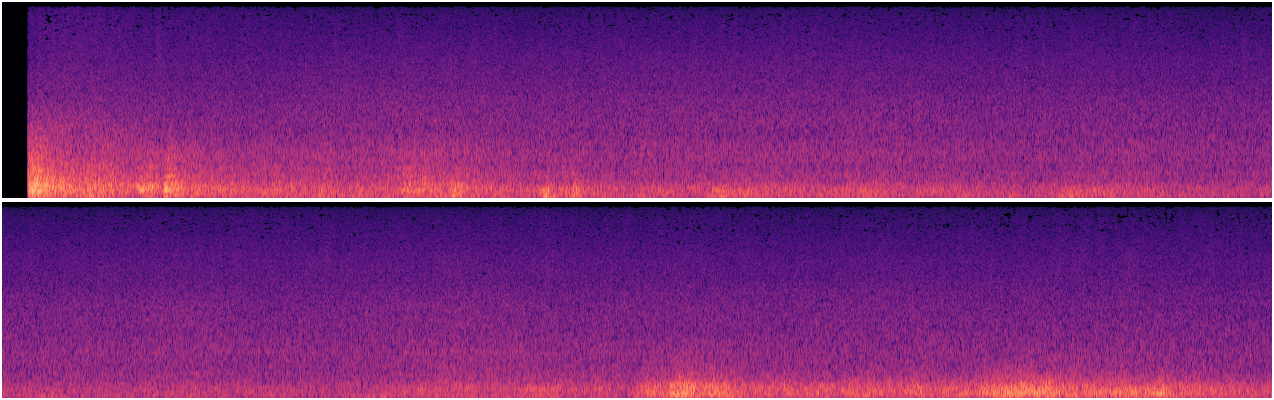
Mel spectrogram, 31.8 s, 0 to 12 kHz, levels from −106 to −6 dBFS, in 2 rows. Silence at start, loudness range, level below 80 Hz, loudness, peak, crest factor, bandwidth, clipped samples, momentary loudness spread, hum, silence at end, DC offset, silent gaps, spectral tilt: 0.3 s; 13 LU; -46 dBFS; -39 LUFS; -12 dBFS; 26 dB; 11.5 kHz; under 0.1%; 16 LU; none; 0 s; under 0.1%; none; -7.5 dB/octave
